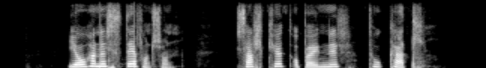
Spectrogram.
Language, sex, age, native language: Icelandic, female, 40-49, Icelandic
